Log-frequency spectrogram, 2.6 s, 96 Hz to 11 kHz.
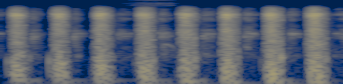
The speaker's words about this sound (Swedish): Men eldandning, det är att man andas med diafragman. Man drar in magen på utandning. Så gör man det 30 gånger.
